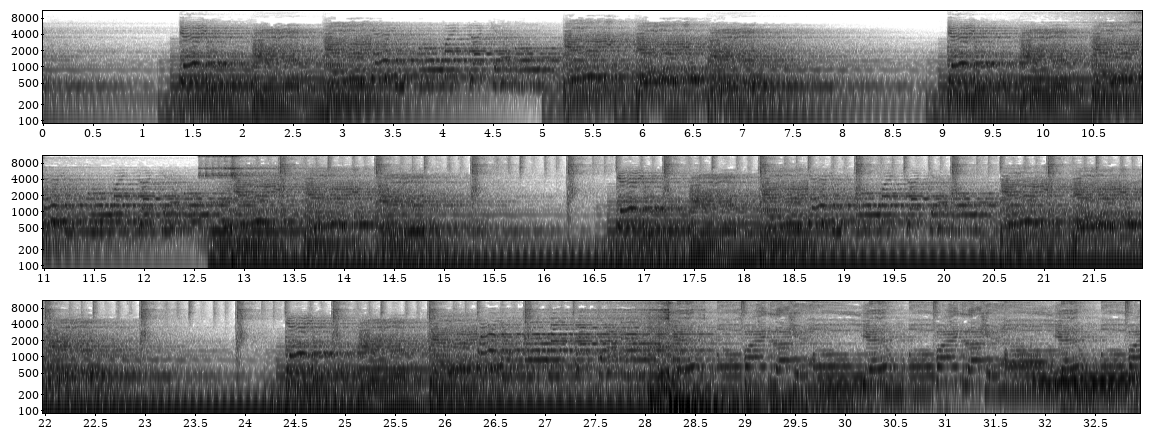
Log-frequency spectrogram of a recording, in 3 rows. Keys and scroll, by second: 3.3 Escape, 8.1 Escape, 24.8 Escape, 25.6 Escape.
